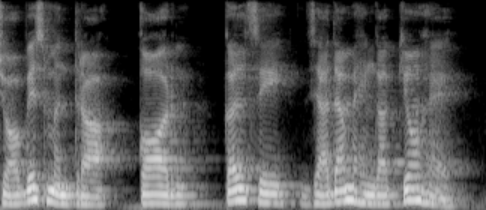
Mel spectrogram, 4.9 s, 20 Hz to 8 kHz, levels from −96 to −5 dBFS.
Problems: none marked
